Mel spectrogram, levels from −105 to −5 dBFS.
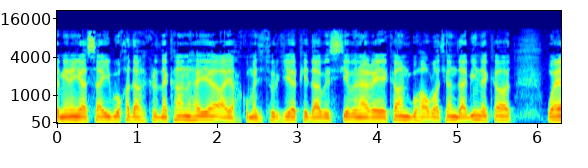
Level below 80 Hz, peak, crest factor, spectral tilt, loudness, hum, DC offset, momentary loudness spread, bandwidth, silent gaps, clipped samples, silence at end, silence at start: -70 dBFS; -14 dBFS; 14 dB; -6.5 dB/octave; -30 LUFS; none; under 0.1%; 5 LU; 10.5 kHz; none; under 0.1%; 0 s; 0 s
